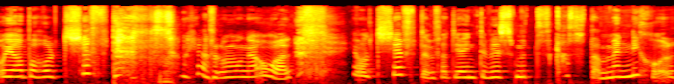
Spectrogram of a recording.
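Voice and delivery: tearful, crying speech. A speaker opening up about keeping quiet for years, crying while speaking. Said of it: "jag tänker inte säga förlåt nu att jag gråter".

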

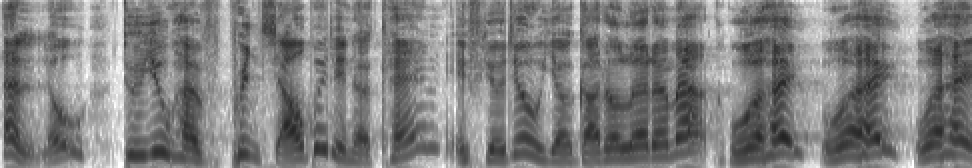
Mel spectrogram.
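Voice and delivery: creepy clown voice, loud. Showing someone what the clown in the original movie sounds like, in Tim Curry's Pennywise voice. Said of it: "Tim Curry's is kind of like".

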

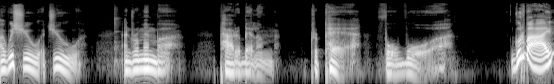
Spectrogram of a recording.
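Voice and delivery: put-on suave, smooth voice. Doing an accent as asked, closing the episode: Winston voice. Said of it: "I want you to do Winston".

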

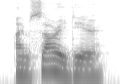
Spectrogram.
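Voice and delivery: kindly, sympathetic, gentle tone. A woman speaks to the blind narrator whose mother is lost, in a kind voice. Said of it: "she said in a kind voice".

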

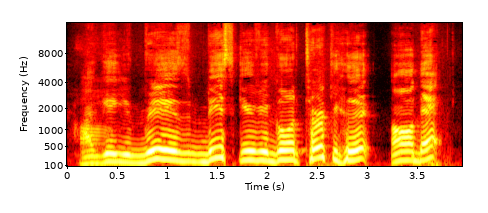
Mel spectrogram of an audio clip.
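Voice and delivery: very loud, high, put-on Southern Texas drawl. Showing off accents to someone who likes them, in a put-on Texas southern drawl. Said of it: "I'm from Texas now. with a uh, southern drawl".

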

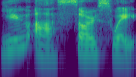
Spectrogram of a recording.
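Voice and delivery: slow, sweet, tender voice through a laugh. Retelling someone's reply about a tennis rant: imitating sweet laughing speech. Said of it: "laughs in a really sweet way and goes".

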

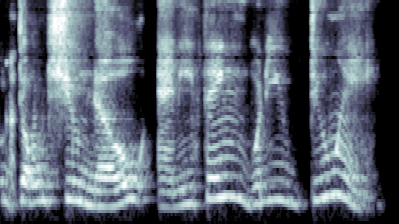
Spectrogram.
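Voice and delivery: restrained mock shouting. Describing an all-star season of a show, acting out viewers mock-yelling at the screen. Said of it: "you're like yelling at the screen".

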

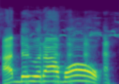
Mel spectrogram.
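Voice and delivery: put-on Southern accent. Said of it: "we immediately gave her a Southern accent".

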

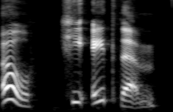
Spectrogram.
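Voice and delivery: sarcastic, sardonic, slow sing-song drawl. Retelling own earlier remark about Alfred Packer, imitating own past sarcastic delivery. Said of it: "same cadence, same line delivery".

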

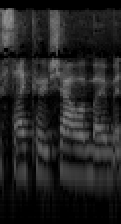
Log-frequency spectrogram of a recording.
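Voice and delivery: ordinary delivery

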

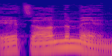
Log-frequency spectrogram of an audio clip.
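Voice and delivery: ordinary talk

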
